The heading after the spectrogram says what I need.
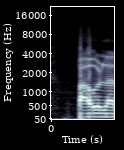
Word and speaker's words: Paola: watching Gabriela and Paola or as it's properly pronounced Paola Langoria taking on a tough American team of Cheryl Lots and Rond Reich.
